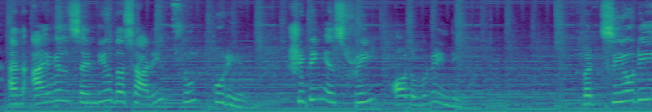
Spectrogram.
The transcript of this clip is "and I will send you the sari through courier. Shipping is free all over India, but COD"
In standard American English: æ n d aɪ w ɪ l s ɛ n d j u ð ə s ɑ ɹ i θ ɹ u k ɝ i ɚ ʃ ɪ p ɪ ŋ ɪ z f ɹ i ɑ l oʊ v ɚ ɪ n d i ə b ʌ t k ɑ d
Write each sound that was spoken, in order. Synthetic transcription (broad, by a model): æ n d aɪ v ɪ l s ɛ n d j u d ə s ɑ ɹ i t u k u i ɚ ʃ ɪ p ɪ ŋ ɪ z f ɹ i ɑ l oʊ v ɚ ɪ n d i ə b ʌ t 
